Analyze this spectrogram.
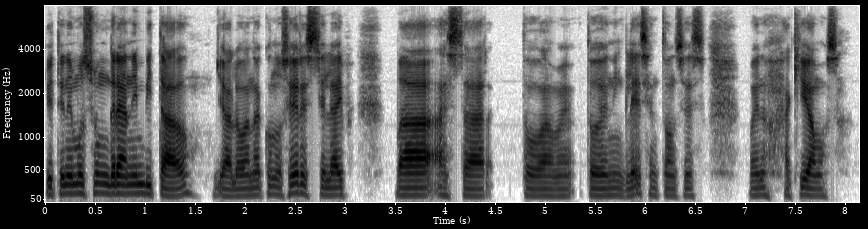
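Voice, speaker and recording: Long, frequent pauses mark a man's speech with a Spanish accent at a medium pitch and ordinary pitch variation. The sound is dry and close with no echo, against a quiet background. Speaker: podcast host, music producer. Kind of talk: live interview. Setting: live stream.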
